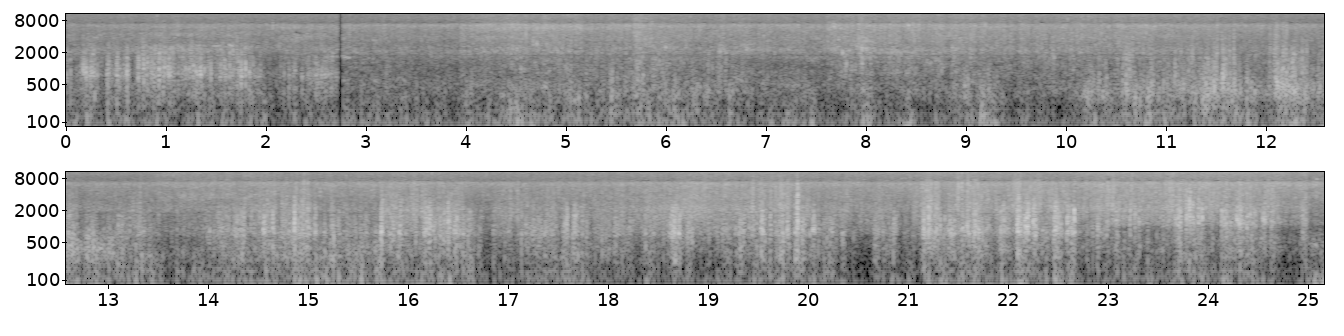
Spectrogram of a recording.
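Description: Rough, cyclone-driven sea surf churning and washing over the shore, swelling and falling in surges, with gusty wind buffeting the microphone.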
